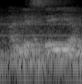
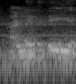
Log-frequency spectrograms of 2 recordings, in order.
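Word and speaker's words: ἀλήθεια: 진리, 알레테이아, 알레세이아 발음이 여러 가지로 있는데 알레테이아 진리를 맞죠.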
